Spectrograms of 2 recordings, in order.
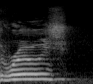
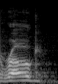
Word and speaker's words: rouge: You'll be fixing your hair, covering your spiritual blemishes with rouge. Did I say that right? Rouge? Good. I almost said rogue, but I know that's not it.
